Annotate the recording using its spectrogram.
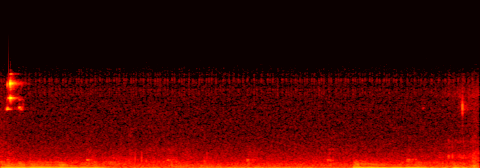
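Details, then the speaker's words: Resting pet snoring, not dreaming, heard in the background: low, rumbling snores with each breath, an ordinary sleep snore. "don't know if y'all can hear that she's so cute but she's not dreaming she just snores"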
